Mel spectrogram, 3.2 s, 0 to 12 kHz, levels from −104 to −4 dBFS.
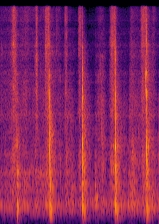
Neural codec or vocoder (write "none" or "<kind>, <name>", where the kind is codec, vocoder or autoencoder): codec, HILCodec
